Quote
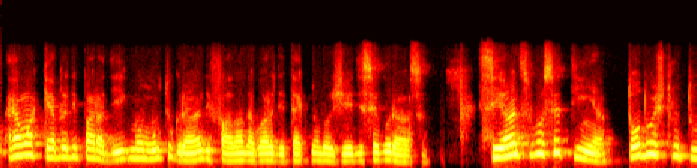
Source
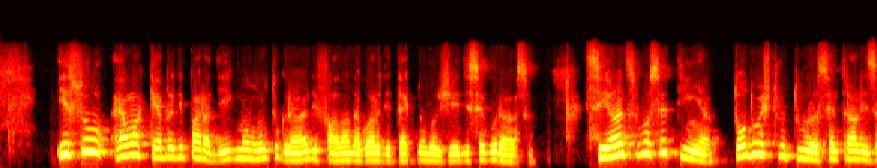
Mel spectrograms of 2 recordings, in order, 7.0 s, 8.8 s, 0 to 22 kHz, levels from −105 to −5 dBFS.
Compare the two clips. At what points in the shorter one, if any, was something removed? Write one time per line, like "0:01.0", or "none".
none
